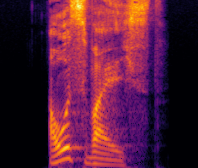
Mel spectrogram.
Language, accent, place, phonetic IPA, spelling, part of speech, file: German, Germany, Berlin, [ˈaʊ̯sˌvaɪ̯çst], ausweichst, verb, De-ausweichst.ogg
- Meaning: second-person singular dependent present of ausweichen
